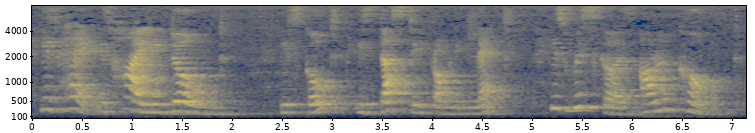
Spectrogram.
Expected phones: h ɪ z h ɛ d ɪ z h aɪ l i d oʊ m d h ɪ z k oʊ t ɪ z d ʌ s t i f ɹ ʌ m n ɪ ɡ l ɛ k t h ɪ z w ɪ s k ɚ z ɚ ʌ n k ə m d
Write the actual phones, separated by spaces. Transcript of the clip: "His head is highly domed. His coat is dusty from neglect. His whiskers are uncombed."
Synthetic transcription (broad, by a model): h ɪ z h ɛ d ɪ z h aɪ l i d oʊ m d h ɪ z k oʊ t ɪ z d ʌ s t i f ɹ ʌ m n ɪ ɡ l ɛ t h ɪ z w ɪ s k ɚ z ɚ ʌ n k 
